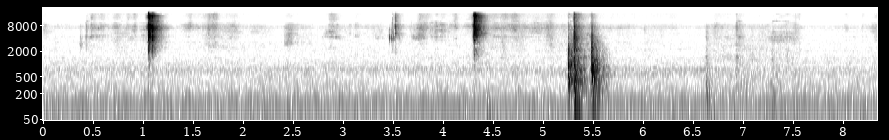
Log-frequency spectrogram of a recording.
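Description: Folding knives being handled on a rubber mat: a few short metallic clicks and light knocks, the loudest a double knock about five seconds in, over a faint steady low hum.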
